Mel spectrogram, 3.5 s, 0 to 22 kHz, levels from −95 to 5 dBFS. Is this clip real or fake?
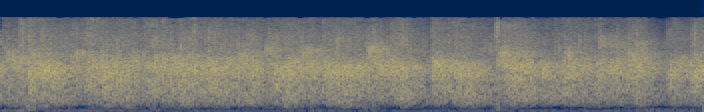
real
